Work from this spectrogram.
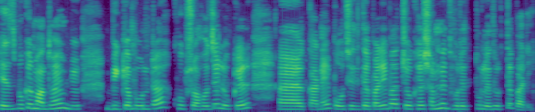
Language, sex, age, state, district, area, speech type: Bengali, female, 45-60, West Bengal, Alipurduar, rural, spontaneous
